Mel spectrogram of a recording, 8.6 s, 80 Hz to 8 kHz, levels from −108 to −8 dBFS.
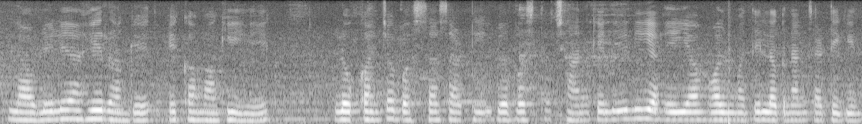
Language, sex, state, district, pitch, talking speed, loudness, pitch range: Marathi, female, Maharashtra, Chandrapur, 190 Hz, 105 wpm, -18 LUFS, 180-200 Hz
